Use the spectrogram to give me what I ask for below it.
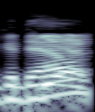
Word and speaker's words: Goodell: Do you know how I say his name? Is it Goodell? – Yes, that's correct.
